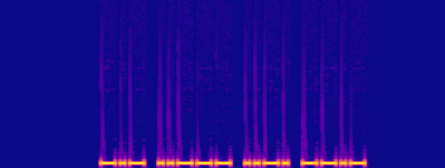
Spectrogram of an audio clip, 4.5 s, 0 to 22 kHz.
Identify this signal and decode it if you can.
Morse code, heard as a keyed tone, about 25 wpm, 700 Hz. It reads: K2FQ
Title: USA Call Signs - 4 Characters - Repeated 3x - 25wpm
